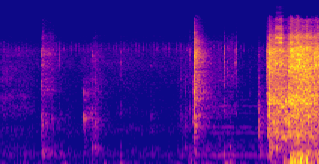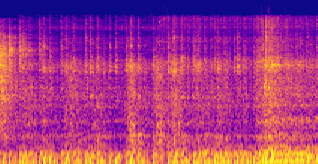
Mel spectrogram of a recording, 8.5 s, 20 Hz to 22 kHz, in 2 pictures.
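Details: John Deere 425 mower after cleaning and repairs, new fuel line and coolant hose, first start in months, second try after removing a left-on cap: a few clicks and knocks, then catches and settles to steady even idle, no misses; normal.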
